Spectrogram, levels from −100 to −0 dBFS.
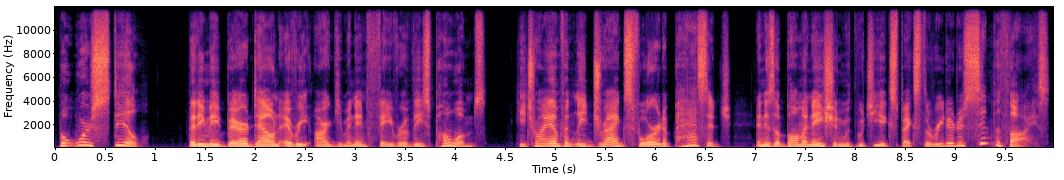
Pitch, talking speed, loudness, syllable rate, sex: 155 Hz, 190 wpm, -18 LUFS, 5.9 syllables/s, male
